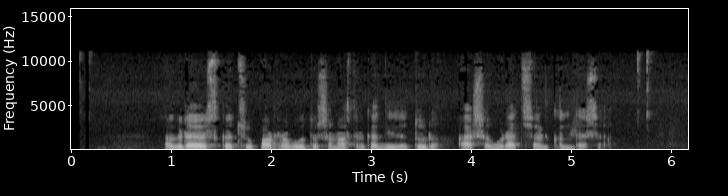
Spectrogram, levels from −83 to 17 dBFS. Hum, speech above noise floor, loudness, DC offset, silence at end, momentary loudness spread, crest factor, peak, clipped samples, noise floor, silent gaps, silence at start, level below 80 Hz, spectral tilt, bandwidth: none; 34 dB; -23 LUFS; under 0.1%; 0.4 s; 14 LU; 22 dB; -2 dBFS; under 0.1%; -57 dBFS; none; 0.95 s; -62 dBFS; -4 dB/octave; 11.5 kHz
